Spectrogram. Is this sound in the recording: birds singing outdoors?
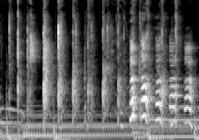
no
